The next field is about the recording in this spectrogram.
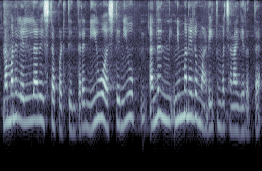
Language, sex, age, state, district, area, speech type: Kannada, female, 30-45, Karnataka, Bangalore Rural, rural, spontaneous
